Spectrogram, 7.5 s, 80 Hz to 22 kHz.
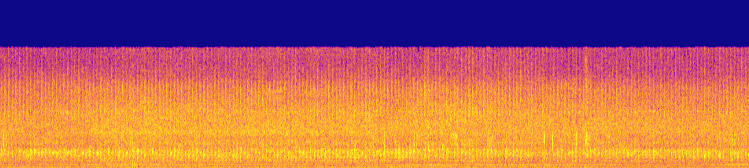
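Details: Restored Toyota Hilux (1992–2001 generation) "Garbosa" diesel, first listen after the full engine restoration, with the T-Belt light still on: a steady, even idle with light regular clatter and no misses or knocks. Normal, healthy diesel idle.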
